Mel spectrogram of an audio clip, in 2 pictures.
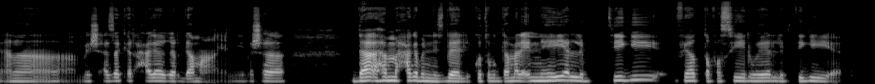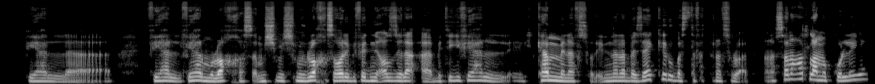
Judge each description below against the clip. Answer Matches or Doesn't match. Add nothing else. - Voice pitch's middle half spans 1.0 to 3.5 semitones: Matches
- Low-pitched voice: Doesn't match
